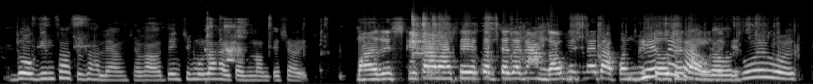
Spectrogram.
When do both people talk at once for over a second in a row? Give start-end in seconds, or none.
6.3-7.5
